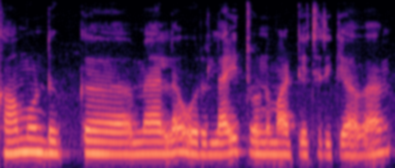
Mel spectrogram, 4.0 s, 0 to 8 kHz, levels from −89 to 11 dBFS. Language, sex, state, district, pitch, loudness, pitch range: Tamil, female, Tamil Nadu, Kanyakumari, 170 Hz, -15 LUFS, 165-180 Hz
